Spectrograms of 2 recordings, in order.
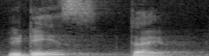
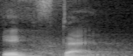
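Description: First: The words it and is are said separately. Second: It and is are joined into one syllable. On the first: The speaker calls it wrong. "we shouldn't say it is time" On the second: The speaker calls it right. "We have to pronounce it it's time"

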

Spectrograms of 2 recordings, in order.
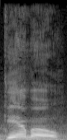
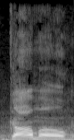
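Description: First: The name is said the American way. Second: The name is said the Spanish way. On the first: It follows how people in the States say it. "instead of Gamo" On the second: It follows how the company pronounces it in Spain. "pronouncing it Gamo"

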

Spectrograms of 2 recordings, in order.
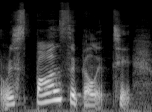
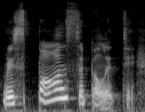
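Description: First: The word flows smoothly in one go. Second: The word flows smoothly in one go.

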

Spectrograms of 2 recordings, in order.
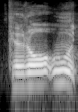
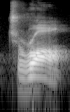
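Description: First: It is said as three syllables, deu-ro-u. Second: It is said as a single syllable, draw. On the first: The speaker calls it wrong. "발음이 드로우 절대 아니고" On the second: The speaker calls it right.

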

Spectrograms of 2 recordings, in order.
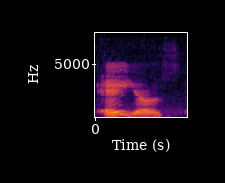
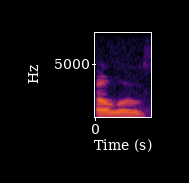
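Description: First: The double L sounds like an English Y. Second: The double L sounds like an English L. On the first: The speaker calls it right. "the double L's make a Y sound" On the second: The speaker calls it wrong. "It's not ellos"

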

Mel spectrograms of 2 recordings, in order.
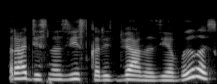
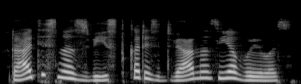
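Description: First: The line is read at a faster pace. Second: The line is read at a slow pace. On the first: "Тепер спробуємо швидше" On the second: "Спочатку повільно"

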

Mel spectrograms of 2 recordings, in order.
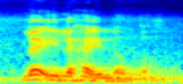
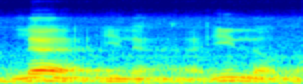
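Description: First: It is said fast, the opening vowel short. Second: The opening vowel is drawn out long. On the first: "Laju sangat hilang mak" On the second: "ada mak lah tu"

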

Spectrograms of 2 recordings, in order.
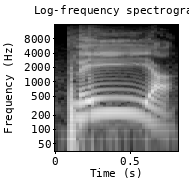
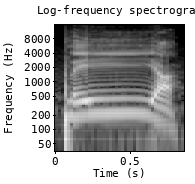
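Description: No difference in how they are said.

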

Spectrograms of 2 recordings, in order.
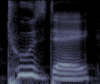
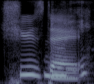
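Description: First: It begins with a plain 'tooz' sound. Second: It begins with a 'tyooz' sound. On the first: The speaker calls it wrong. "Just like Tuesday. It's not Tuesday" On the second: The speaker calls it right. "It's Tuesday"

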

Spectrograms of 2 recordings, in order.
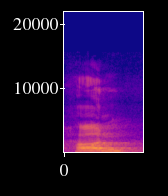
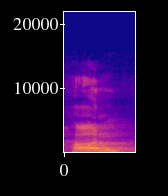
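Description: First: The pitch rises from mid to high. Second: The pitch rises from mid to high.

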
